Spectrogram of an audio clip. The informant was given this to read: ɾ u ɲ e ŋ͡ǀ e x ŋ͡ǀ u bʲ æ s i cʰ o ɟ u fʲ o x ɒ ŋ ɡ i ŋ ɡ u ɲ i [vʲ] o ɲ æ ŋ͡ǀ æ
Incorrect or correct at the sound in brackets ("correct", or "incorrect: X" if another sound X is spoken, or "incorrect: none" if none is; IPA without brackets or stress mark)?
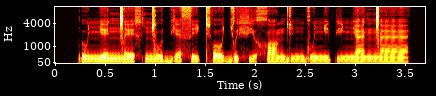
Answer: incorrect: pʲ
